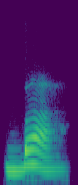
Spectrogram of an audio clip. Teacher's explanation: Selanjutnya fonem B. Fonem ini merupakan bilabial plosif bersuara.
